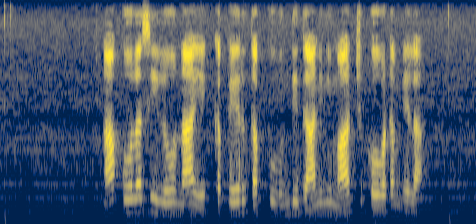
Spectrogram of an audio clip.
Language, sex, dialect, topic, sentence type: Telugu, male, Utterandhra, banking, question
